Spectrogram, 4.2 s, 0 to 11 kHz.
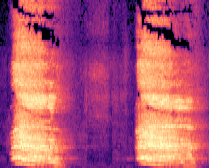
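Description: A man's loud, strained groans under a 230 lb incline barbell bench press: two drawn-out cries of about a second each, falling in pitch, one just after the start and one near the end.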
